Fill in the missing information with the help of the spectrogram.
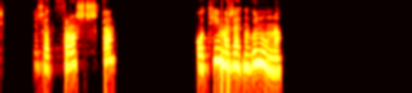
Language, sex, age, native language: Icelandic, female, 30-39, Icelandic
